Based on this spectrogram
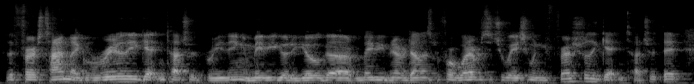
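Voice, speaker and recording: A man's voice: on the low side, fairly even intonation, fast, a bit bright. Casual, profane man teaching singing in an echoey room. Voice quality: loose and profane, acts out timid and bold voices. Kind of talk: casual video lesson. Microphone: camera mic he handles.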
